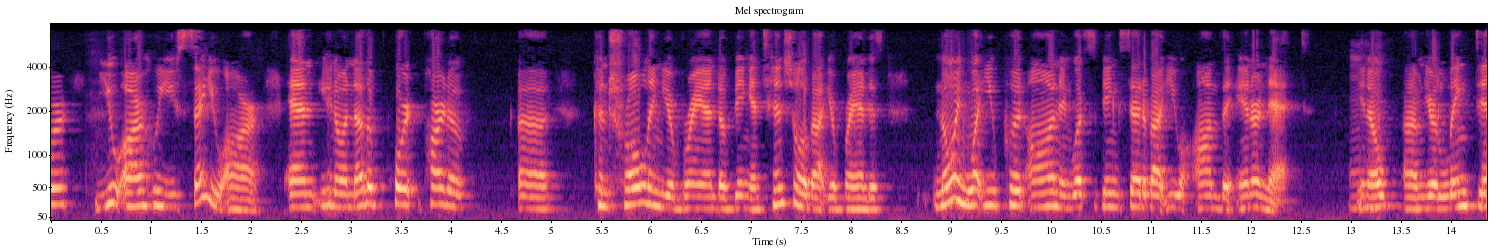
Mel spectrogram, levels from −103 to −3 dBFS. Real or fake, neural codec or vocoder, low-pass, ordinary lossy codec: real; none; 7.2 kHz; MP3, 48 kbps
